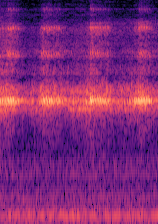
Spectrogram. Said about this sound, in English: Crickets in like the forest.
